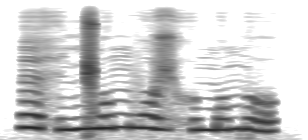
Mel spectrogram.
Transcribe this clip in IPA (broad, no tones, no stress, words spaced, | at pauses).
ɛhi ŋ͡ǁom βɔʒhum ɔmɾo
